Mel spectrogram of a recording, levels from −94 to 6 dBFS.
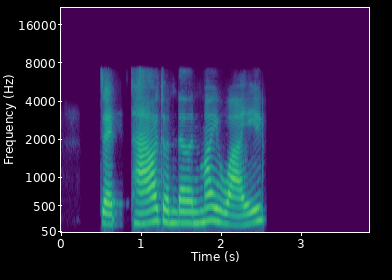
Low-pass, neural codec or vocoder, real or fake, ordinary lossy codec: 7.2 kHz; codec, 16 kHz, 1 kbps, X-Codec, HuBERT features, trained on balanced general audio; fake; none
